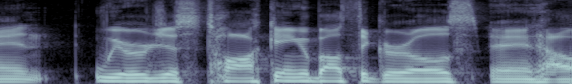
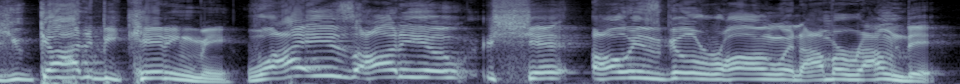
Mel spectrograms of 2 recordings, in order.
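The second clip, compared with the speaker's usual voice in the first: freaking out; 7 semitones higher than usual. Retold or imitated. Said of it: "I'm fucking freaking out".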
